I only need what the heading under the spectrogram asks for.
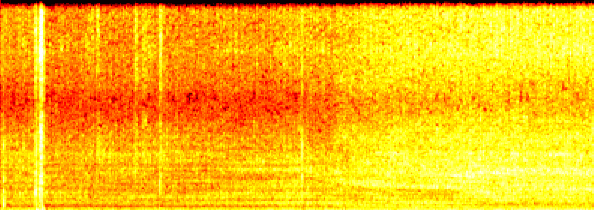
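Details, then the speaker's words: Vauxhall Astra J GTC idling after an oil and filter change, checked for leaks at the oil filter housing: brief knock at start, then low, steady, even idle rumble; no leaks found, engine idles smoothly. "so as you can hear I've actually started the car off I'm just checking down there by the oil filter hous in just around here just to see if I can see any leaks"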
